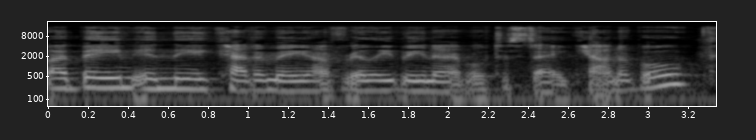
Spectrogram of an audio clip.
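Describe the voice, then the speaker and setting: A woman with a New Zealand accent speaks in a dark, mellow tone. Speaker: coaching client / small business owner; coaching client. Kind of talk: testimonial. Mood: warm, reflective, positive. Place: home room. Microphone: phone near.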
